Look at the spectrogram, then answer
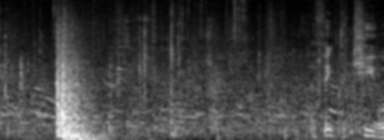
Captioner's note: door slamming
